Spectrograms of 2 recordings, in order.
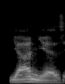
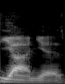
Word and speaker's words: Yanez: Yanez. Adrian Yanez. We shall pronounce it correctly and use his proper Is it Yanez?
